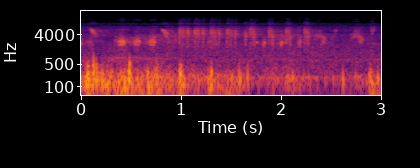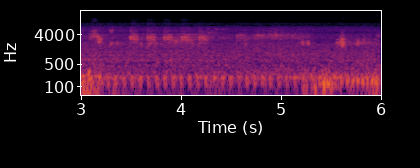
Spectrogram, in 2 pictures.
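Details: Oriental reed warbler singing, unedited and with no background music: harsh, chattering notes in quick series during the first three seconds, then fading to faint scattered notes, over steady low wind rumble.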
